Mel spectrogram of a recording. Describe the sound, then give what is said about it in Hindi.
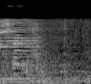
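Spoon stirring vegetables cooking in a pan, a steady sizzling hiss with soft scraping and shuffling, loudest at the start and easing slightly over about a second. “ये चम्मच हिलाते रहेंगे हम इसको।”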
